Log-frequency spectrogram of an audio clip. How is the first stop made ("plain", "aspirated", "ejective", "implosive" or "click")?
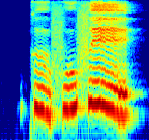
plain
